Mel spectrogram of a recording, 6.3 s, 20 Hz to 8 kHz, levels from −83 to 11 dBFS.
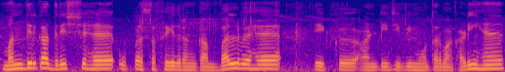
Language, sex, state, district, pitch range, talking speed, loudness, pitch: Hindi, male, Delhi, New Delhi, 130-175 Hz, 160 wpm, -17 LUFS, 155 Hz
